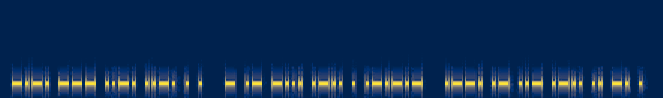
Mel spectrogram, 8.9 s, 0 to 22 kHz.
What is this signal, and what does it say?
Morse code, heard as a keyed tone, about 27 wpm, 600 Hz. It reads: COFFEE TABLE. PAULINE
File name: Never 0027wpm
